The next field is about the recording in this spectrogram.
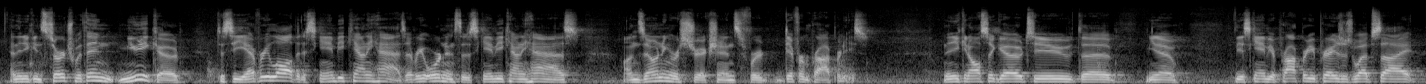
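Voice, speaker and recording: A man's voice: mid-range voice, a little hiss or hum. A man, a state legislative candidate giving an informal, explanatory talk to a community group and asking the audience questions. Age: 30s. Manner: conversational and explanatory, often asks the audience questions.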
